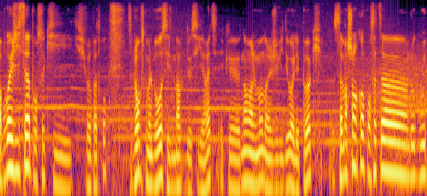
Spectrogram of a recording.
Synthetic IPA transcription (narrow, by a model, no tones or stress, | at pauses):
ɔʁpuʁkwaʒəd̪isapuʁsøkʲʰikʲi̥sɥivʁɛpat̪χosɛ̃pəmɑ̃p̬askəmalbuʁosɛynmaʁkd̪əsiɡʲaʁɛt̪ḛkʰənɔʁmalmɑ̃d̪ɑ̃leʒøvid̪eoalepɔk | samaʁʃɛɑ̃kɔʁpuʁsɛʁt̪ɛ̃loɡo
